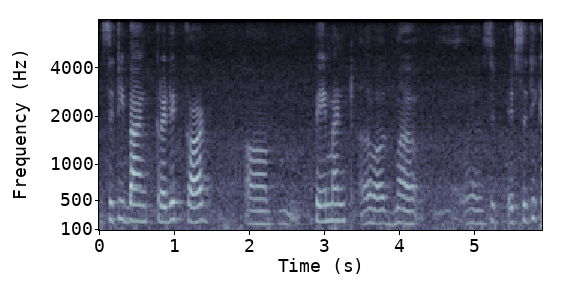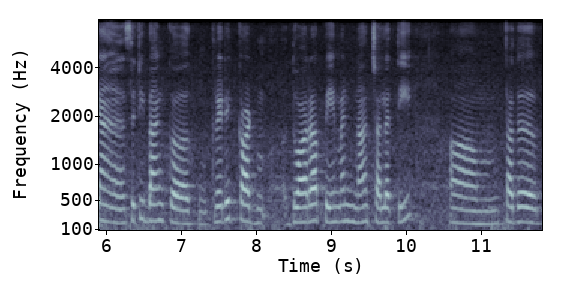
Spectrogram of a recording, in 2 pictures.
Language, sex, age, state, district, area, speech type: Sanskrit, female, 45-60, Tamil Nadu, Chennai, urban, spontaneous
